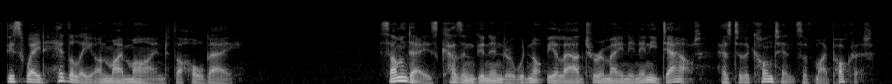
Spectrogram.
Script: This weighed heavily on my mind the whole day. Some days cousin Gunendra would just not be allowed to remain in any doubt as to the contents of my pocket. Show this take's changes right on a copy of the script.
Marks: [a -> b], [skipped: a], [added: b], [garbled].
This weighed heavily on my mind the whole day. Some days cousin Gunendra would [skipped: just] not be allowed to remain in any doubt as to the contents of my pocket.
